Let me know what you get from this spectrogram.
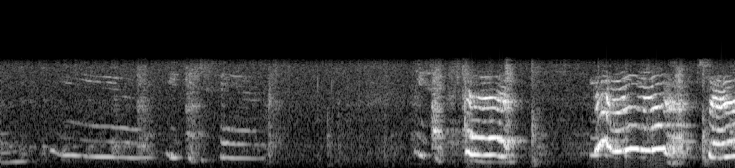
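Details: Ozzy the one-year-old English Setter puppy 'sings' in a kitchen hoping for treats, giving long tonal whines that slide up and down in pitch, broken by pauses, while a woman speaks to him.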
